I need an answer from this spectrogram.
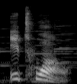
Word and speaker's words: Étoile: Do you pronounce the name Étoile? It's French. Étoile. Okay, so I was pretty close.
